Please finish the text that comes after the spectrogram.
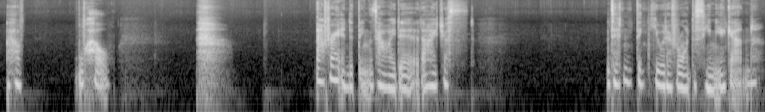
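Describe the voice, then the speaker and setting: A woman playing a shy, guilt-ridden half-troll cleric in an intimate ASMR roleplay, speaking softly and hesitantly with apologetic pauses and sighs. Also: deep voice, no room sound, clean studio sound, full character voice. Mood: nervous, awkward. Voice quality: soft, husky, breathy.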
